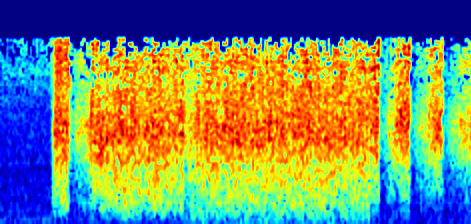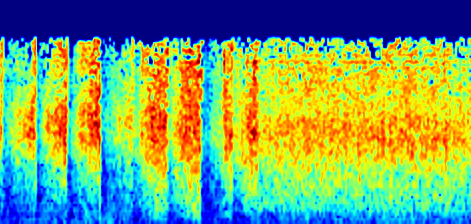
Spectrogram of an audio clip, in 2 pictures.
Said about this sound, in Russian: На заседание в качестве почетной гости пригласили жену президента Украины Елену Зеленскую. Ей аплодировали стоя.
